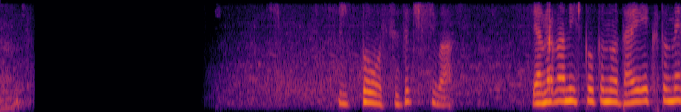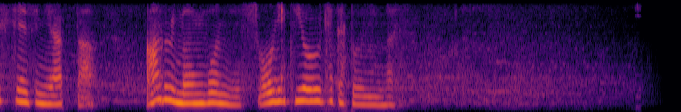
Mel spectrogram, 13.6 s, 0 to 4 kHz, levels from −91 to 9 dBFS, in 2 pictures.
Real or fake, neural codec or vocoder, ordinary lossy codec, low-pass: fake; codec, 24 kHz, 0.9 kbps, WavTokenizer, medium music audio release; none; 3.6 kHz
